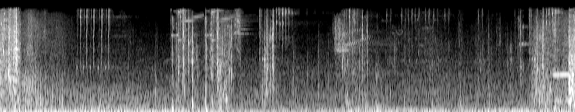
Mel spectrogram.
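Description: Short clicks of a game menu sound as items are picked.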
